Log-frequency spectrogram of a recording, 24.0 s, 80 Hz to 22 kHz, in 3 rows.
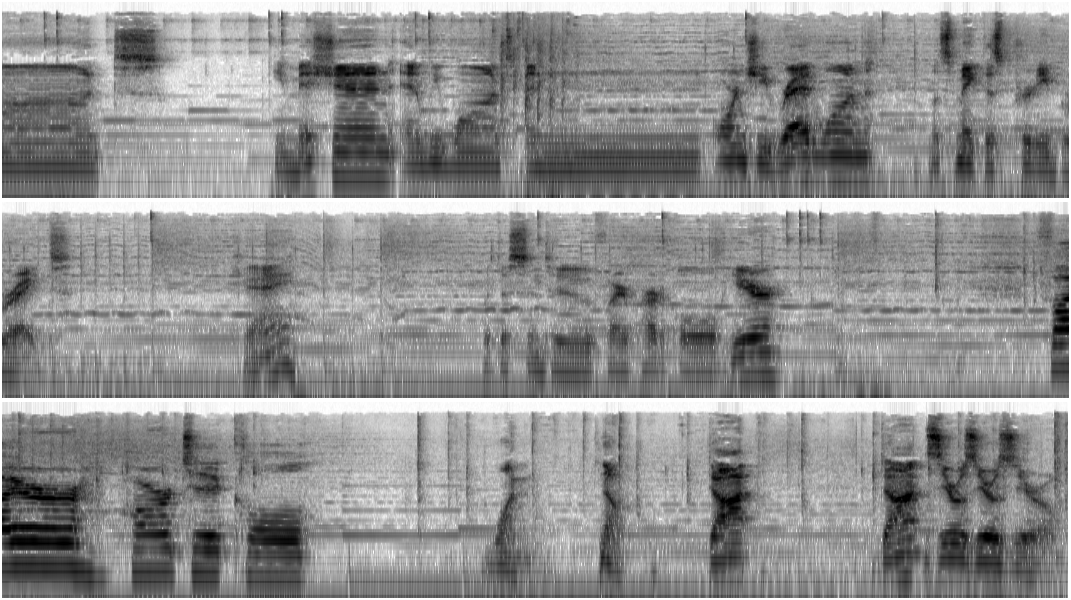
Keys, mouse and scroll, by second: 0.3-2.1 drag, 3.1 click, 6.6-9.1 drag, 9.8-10.3 scroll down 12, 12.0-13.2 drag, 13.8 click, 14.1-24.0 drag, 20.6 BackSpace, 23.1 0.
